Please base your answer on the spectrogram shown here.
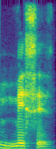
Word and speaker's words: Mrs: and mrs is for a married woman okay missus this is we we pronounce this message okay and of course the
